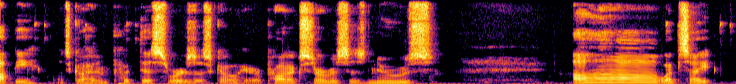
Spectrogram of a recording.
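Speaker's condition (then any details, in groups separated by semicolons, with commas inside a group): No condition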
